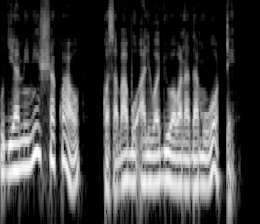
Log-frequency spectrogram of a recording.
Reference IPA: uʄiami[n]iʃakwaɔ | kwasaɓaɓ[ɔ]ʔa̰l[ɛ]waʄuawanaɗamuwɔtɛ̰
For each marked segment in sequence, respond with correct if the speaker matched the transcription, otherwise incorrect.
correct, incorrect: u, incorrect: i

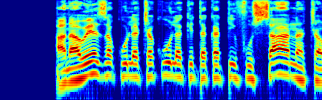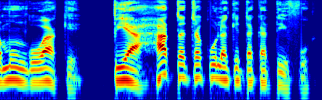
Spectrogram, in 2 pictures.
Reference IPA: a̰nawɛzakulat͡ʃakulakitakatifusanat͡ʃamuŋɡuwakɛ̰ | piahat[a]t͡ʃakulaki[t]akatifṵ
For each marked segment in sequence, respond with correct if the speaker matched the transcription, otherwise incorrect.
correct, correct

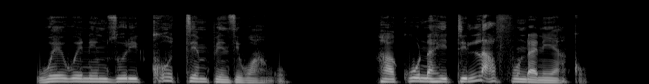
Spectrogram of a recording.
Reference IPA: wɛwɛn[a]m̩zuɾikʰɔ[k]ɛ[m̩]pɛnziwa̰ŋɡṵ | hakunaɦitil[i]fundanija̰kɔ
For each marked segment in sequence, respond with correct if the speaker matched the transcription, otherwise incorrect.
incorrect: i, incorrect: t, correct, incorrect: a

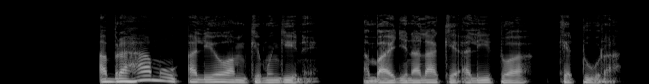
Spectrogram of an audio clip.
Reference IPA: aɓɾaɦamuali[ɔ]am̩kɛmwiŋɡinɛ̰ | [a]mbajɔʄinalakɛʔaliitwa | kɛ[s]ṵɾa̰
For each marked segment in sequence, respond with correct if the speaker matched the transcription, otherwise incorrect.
correct, correct, incorrect: t

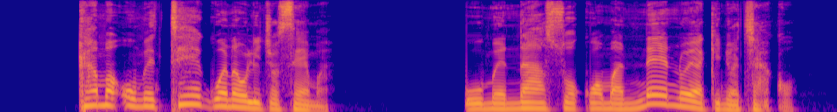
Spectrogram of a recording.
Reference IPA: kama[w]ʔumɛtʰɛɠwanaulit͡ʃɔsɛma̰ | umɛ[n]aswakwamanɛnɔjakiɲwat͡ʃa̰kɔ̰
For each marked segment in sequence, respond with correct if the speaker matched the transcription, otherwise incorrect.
incorrect: none, correct

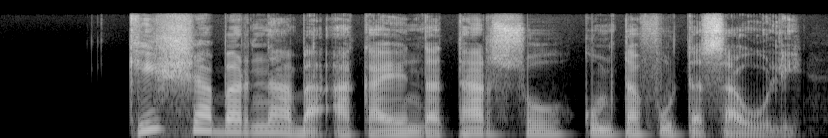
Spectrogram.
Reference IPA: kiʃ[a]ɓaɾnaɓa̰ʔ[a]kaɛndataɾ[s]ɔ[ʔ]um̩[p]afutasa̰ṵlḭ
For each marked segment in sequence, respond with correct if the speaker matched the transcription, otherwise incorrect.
correct, correct, correct, incorrect: k, incorrect: t

